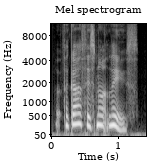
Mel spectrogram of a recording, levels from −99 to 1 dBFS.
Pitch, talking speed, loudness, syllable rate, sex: 230 Hz, 250 wpm, -15 LUFS, 5.8 syllables/s, female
